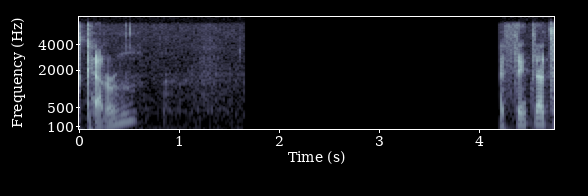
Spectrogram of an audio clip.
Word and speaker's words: Caterham: In America here, we would say Caterham, but it's a British car, so I believe it's a Caterham. Kind of drop that H.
